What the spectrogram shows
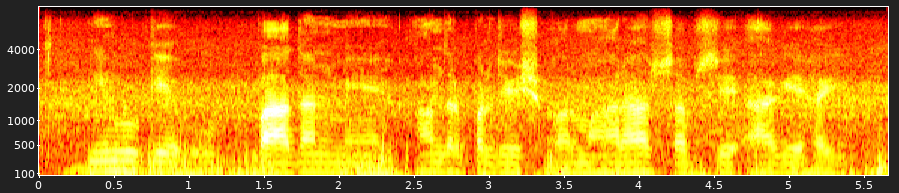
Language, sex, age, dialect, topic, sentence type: Magahi, male, 18-24, Central/Standard, agriculture, statement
